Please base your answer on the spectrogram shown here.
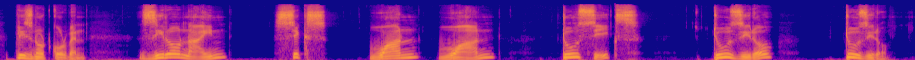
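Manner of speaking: unhurried pace. Repeating a booking phone number for listeners to note down, speaking slowly. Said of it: "আবারও বলছি এবং ধীরে ধীরে বলছি".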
